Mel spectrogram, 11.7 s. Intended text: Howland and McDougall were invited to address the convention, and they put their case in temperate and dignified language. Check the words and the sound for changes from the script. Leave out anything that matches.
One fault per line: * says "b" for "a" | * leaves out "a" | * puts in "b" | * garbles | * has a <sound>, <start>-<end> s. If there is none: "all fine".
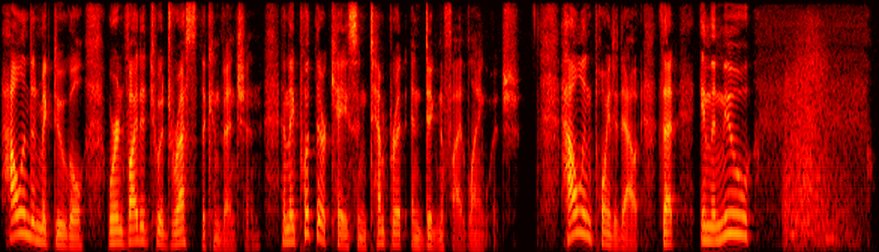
* puts in "Howland pointed out that in the new"
* has a sigh, 10.4-11.5 s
